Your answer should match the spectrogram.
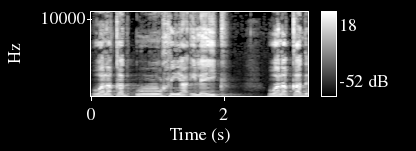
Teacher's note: وَلَقَدْ میں دال ساکنہ پر کلکلہ ہوگا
